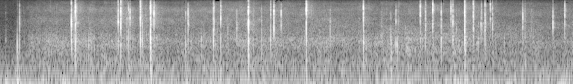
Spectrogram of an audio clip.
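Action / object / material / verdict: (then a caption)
scrape / plastic bubble mailer / plastic / none. Long acrylic nails scratch and tap the textured bubbled surface of a large white plastic Amazon Prime bubble mailer lying flat. The result is a quick, irregular run of sharp, bright crinkling clicks and scratchy ticks over a soft hiss, each snap dying away almost instantly.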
